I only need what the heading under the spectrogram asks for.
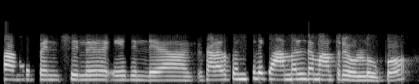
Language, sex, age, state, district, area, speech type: Malayalam, female, 18-30, Kerala, Thiruvananthapuram, rural, conversation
